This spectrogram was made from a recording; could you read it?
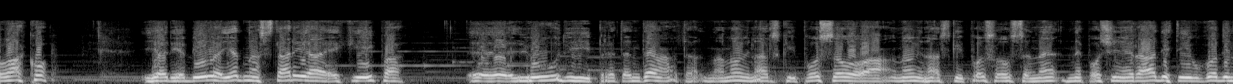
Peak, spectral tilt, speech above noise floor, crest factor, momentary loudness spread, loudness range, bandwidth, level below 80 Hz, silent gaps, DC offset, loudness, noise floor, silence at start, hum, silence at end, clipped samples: -4 dBFS; -6 dB/octave; 24 dB; 12 dB; 7 LU; 2 LU; 8.4 kHz; -48 dBFS; none; under 0.1%; -15 LUFS; -39 dBFS; 0 s; none; 0 s; under 0.1%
